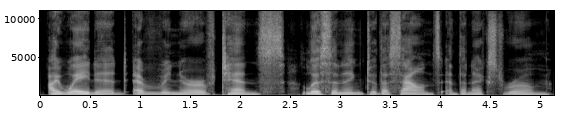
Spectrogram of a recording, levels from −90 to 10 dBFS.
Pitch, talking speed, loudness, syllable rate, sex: 160 Hz, 150 wpm, -20 LUFS, 4.2 syllables/s, female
